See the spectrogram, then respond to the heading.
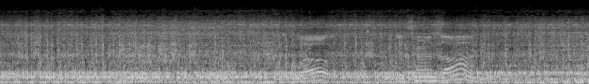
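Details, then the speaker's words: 2002 BMW 540i (E39) V8 parts car, owner says it runs like junk, just started: uneven lumpy idle with chatter; rough idle, cause not found. "Oh, wow, it turns on. Oh, it doesn't sound very good."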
